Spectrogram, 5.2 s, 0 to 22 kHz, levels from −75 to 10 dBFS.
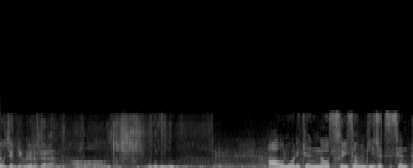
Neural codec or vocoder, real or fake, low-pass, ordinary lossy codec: codec, 16 kHz, 2 kbps, X-Codec, HuBERT features, trained on LibriSpeech; fake; 7.2 kHz; none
